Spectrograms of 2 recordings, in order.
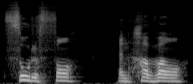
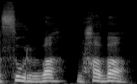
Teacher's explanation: word medial and final voiceless f and th merge with their voiced counterparts v and th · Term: Merger of intervocalic fricatives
